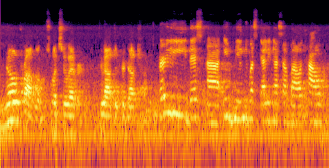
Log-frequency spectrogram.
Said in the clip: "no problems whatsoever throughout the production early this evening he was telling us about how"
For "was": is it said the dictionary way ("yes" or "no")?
no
